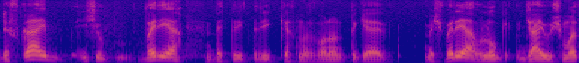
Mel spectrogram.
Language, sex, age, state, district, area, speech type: Kashmiri, male, 30-45, Jammu and Kashmir, Bandipora, rural, spontaneous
